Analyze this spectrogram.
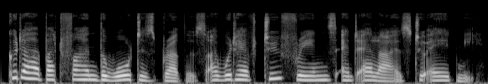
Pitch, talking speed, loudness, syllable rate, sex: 200 Hz, 210 wpm, -17 LUFS, 4.3 syllables/s, female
